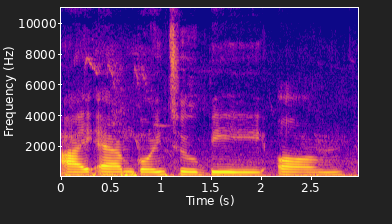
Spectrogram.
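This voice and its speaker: A woman speaks in a fairly low voice. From Netherlands, Amsterdam. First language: Dutch. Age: 20s. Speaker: vlogger. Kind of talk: personal vlog monologue.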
